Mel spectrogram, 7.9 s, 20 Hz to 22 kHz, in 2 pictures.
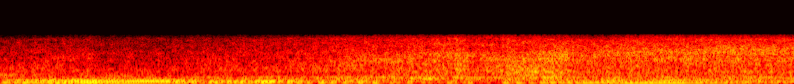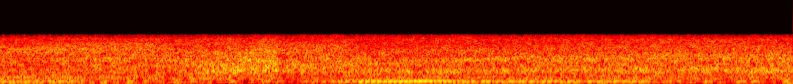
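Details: SR20 red top at about 61° water temperature: uneven idle that swells and sags every second or two as it cycles, air-fuel ratio bouncing between about 11.4 and 10.6, close to stalling; rough idle.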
